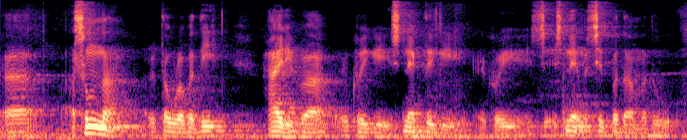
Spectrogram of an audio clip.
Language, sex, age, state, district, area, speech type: Manipuri, male, 18-30, Manipur, Thoubal, rural, spontaneous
